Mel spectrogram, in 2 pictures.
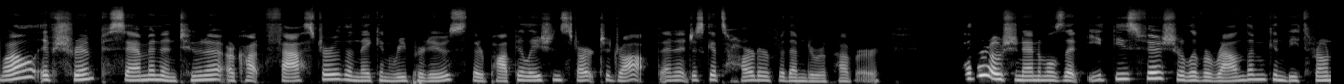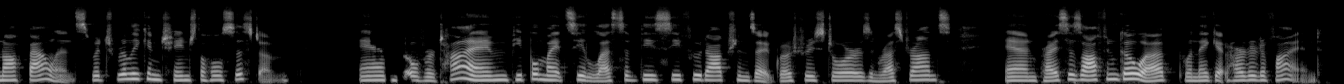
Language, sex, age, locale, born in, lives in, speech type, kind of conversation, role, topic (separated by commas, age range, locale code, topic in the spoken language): English, female, 35-39, en-US, United States, United States, read, expert-assistant, expert, How does overfishing impact marine life?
